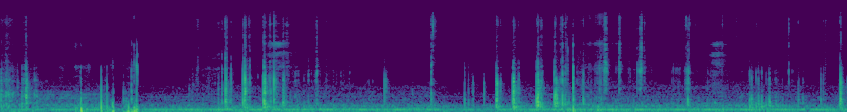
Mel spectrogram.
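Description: Small plastic toys handled close to the microphone: scattered clicks, taps and scrapes as pieces are moved and a small hinged plastic box is handled, over a steady low hum.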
